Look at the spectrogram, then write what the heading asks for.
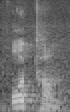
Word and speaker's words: autumn: Autumn. 발음은 autumn.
